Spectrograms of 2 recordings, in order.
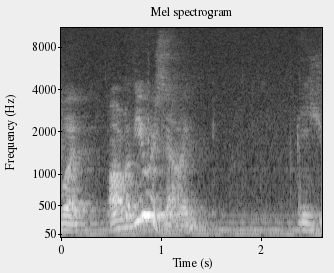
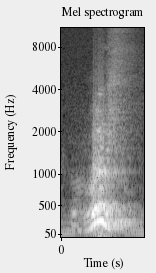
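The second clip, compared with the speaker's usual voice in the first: a loud, raised bark of "Ruth!"; dog barking the word; 5 semitones higher, 11 dB louder than usual. Acted. Talking dog names the baseball player with a bark.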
